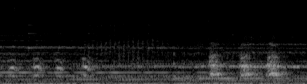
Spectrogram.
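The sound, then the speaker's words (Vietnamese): A dog barks frantically on a porch, sensing danger. Sharp, yapping barks come in two short clusters with a brief pause between them, over a steady tonal backdrop. “Con Mích đứng ở ngoài hiên, nó như cũng nhận biết tình thế nguy hiểm mà nó sủa lên ghê lắm, như điên như cuồng vậy.”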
